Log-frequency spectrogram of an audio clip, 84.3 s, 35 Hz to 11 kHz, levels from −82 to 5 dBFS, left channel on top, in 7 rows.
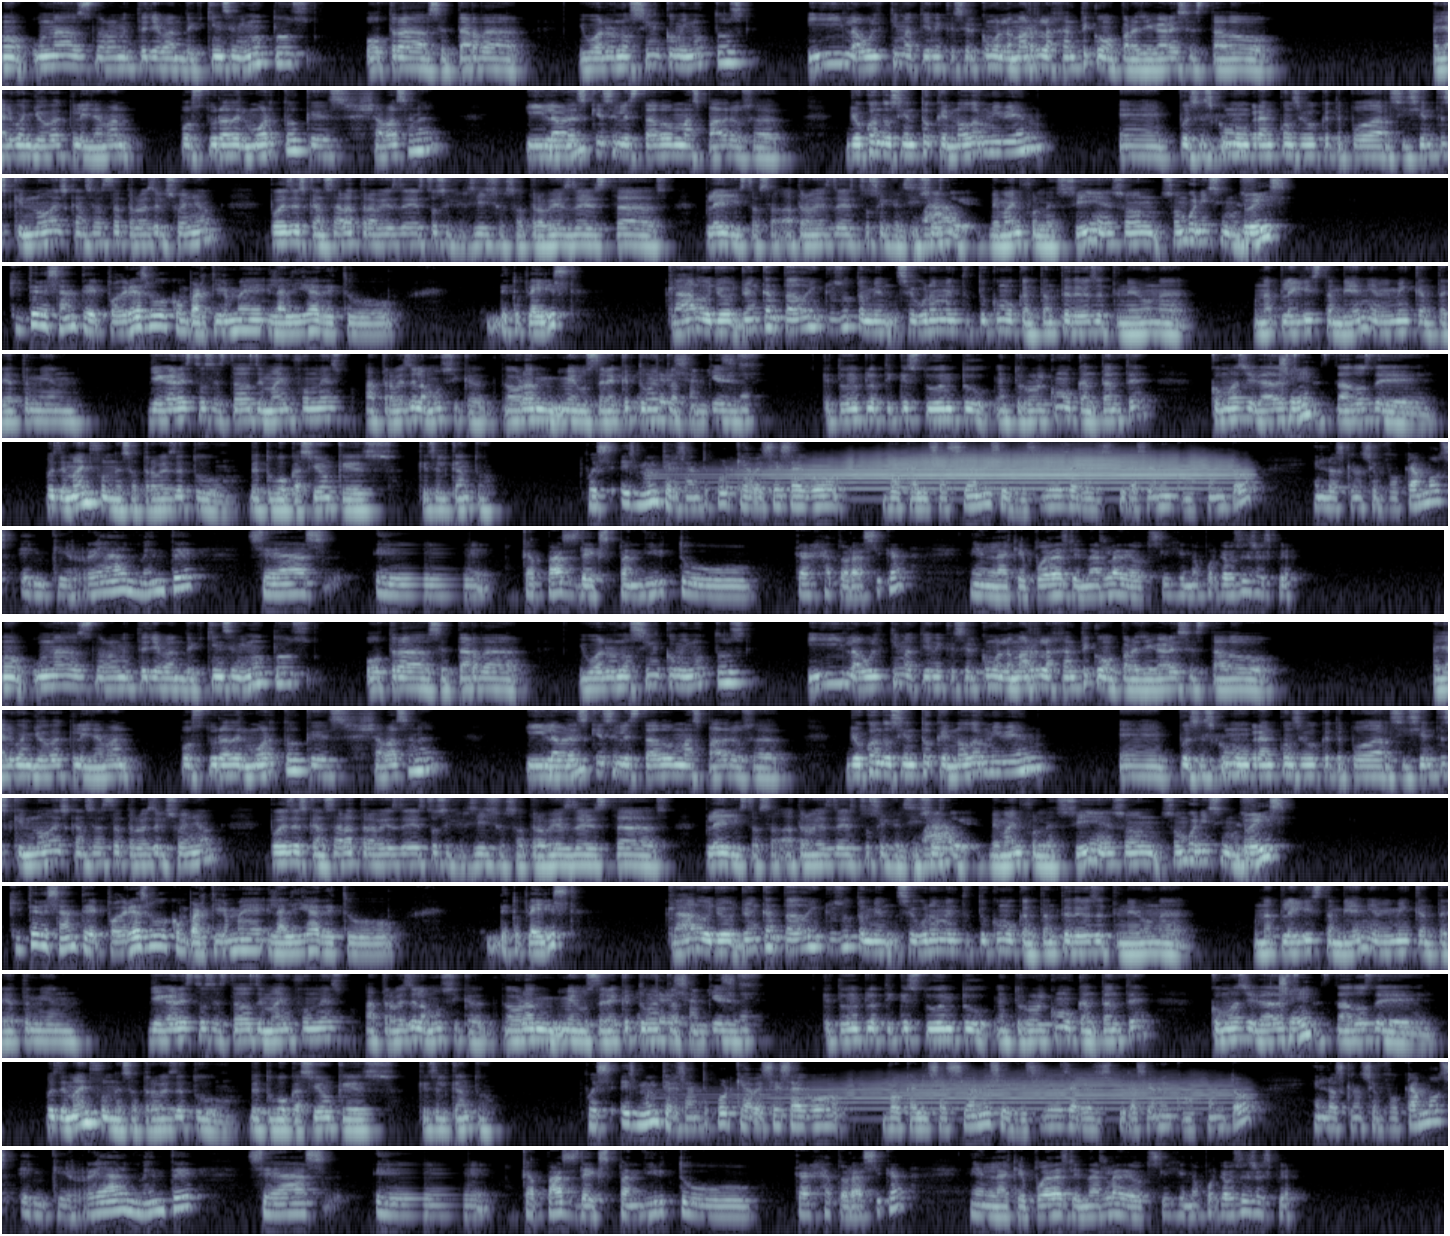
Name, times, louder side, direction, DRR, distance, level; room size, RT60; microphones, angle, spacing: voice 1, 0.0-2.6 3.0-4.3 4.8-6.3 6.7-10.6 11.9-13.2 13.5-15.8 16.4-18.6 19.1-20.8 21.4-25.9 26.3-29.6 30.0-34.5 41.7-46.1 46.6-48.9 49.4-54.5 55.0-57.8 58.3-60.1 60.6-64.3, equal, 10° left, 1.6 m, -26 dB
voice 2, 22.0-22.4 31.8-32.1 34.4-34.8 36.2-39.7 40.2-41.0 53.7-54.4 58.8-59.1 65.1-70.7 71.2-74.0 74.4-75.1 75.4-76.3 76.6-78.5 78.9-79.8 80.1-83.0, left 1 dB, 15° right, 1.8 m, -27 dB
Trumpet, 65.6-70.7, left 9 dB, 40° left, 0.5 m, -26 dB
13.0 x 5.6 x 3.9 m
head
